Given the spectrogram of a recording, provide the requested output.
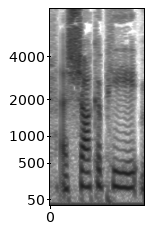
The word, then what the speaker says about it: Shakopee: Shakopee, Minnesota.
